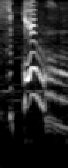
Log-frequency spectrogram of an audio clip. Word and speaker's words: Skor: Telaffuz edilişi şöyle. Skortua ben. Yo yo. Adı Skor. Skor. Yuvarla. Skor. Orrrr. Skor. Rrrr.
